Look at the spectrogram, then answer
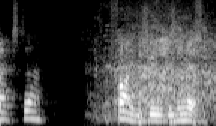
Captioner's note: audience laughs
